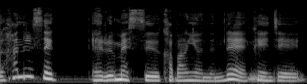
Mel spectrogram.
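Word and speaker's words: Hermès: 뭐라고 해야 되죠 4 아 그냥 꿈을 이씨라면 에르메스 입니다 이렇게 쉽 발음이 안 된답니다 그럼 이에요 h 가 발음이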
